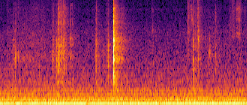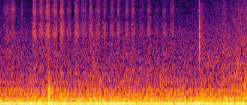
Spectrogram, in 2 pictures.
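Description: Faint scratching of a crayon rubbed back and forth over paper in quick strokes, mostly in the second half, with a couple of sharp clicks near the start as crayons are handled in their box. A steady low hum runs underneath.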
